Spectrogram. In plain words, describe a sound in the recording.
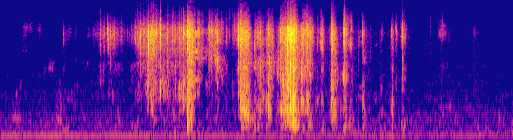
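Plastic wrapping crinkles close by.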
